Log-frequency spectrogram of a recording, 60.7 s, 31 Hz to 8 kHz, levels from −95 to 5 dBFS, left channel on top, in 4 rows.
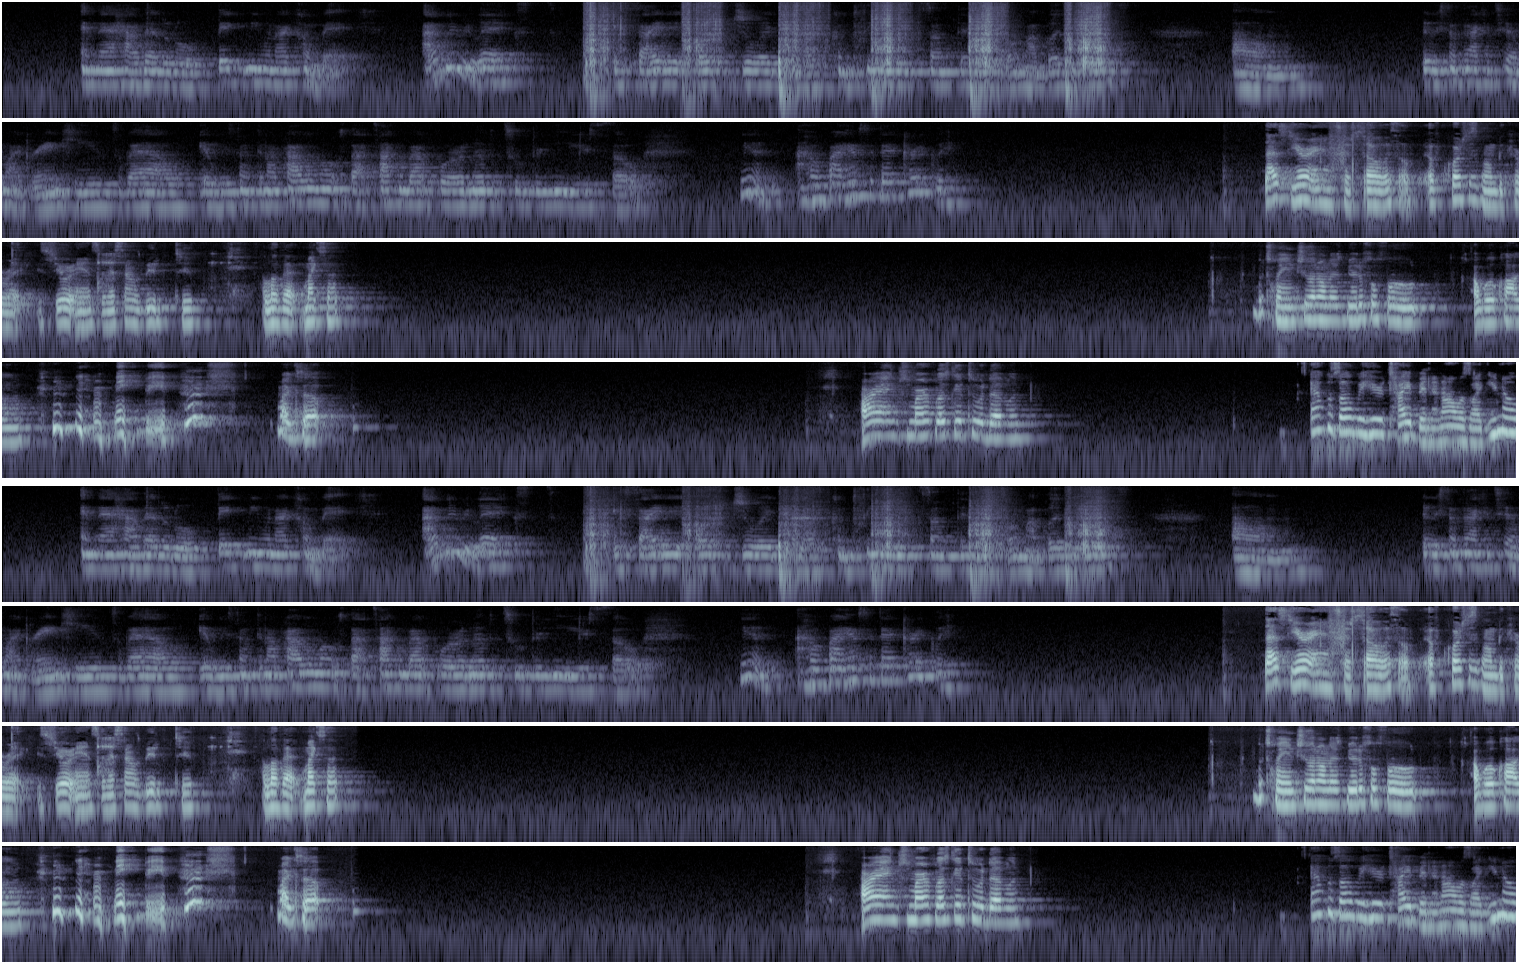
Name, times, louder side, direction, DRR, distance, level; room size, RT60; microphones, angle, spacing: voice 1, 0.8-3.4 4.2-5.2 6.1-11.1 11.6-11.9 12.3-13.0 14.2-22.0 22.6-22.8 23.1-24.7, right 1 dB, 60° right, 5.3 m, -43 dB
Walk footsteps, 5.8-6.3 6.8-7.2 7.8-8.3 8.7-9.1 9.7-10.1 10.6-11.1, left 4 dB, 65° left, 1.1 m, -38 dB
voice 2, 27.8-32.3 32.6-33.7 42.8-44.5 45.0-47.8 48.3-49.1 53.7-53.8 54.1-55.7, right 3 dB, 85° right, 0.9 m, -25 dB
voice 3, 58.6-60.6, left 3 dB, 85° left, 0.9 m, -26 dB
30.0 x 12.0 x 9.1 m
head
